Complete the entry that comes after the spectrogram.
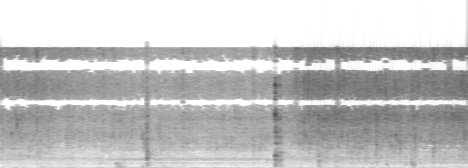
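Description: Whole spices sizzling in melted butter in a non-stick pan, with a wooden spatula stirring and a couple of sharp knocks. The sizzle grows louder about four and a half seconds in.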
